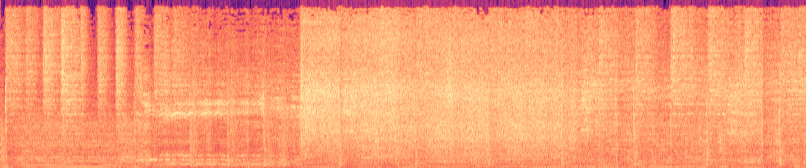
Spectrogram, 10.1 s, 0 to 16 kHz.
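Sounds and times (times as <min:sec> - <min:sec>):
rock band sustained chord: 0:00.0 - 0:10.0
cryo jets hissing: 0:03.8 - 0:07.8.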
